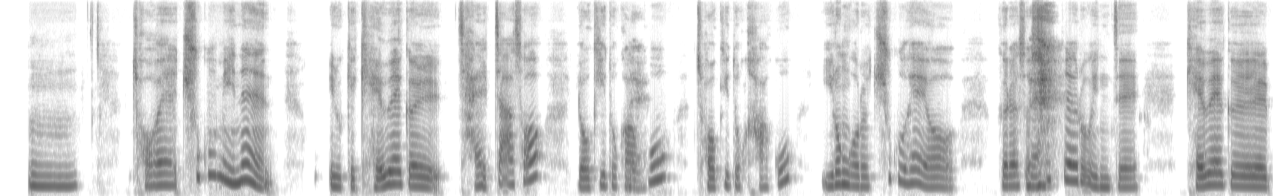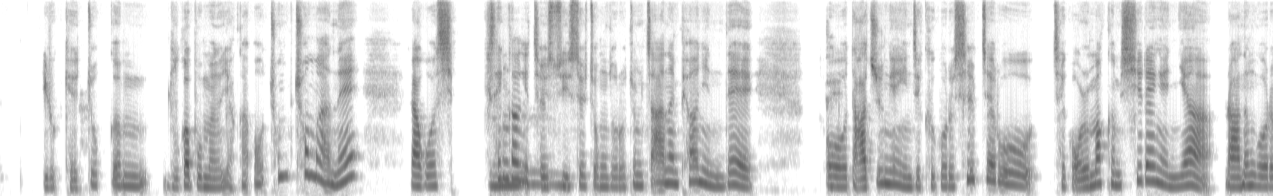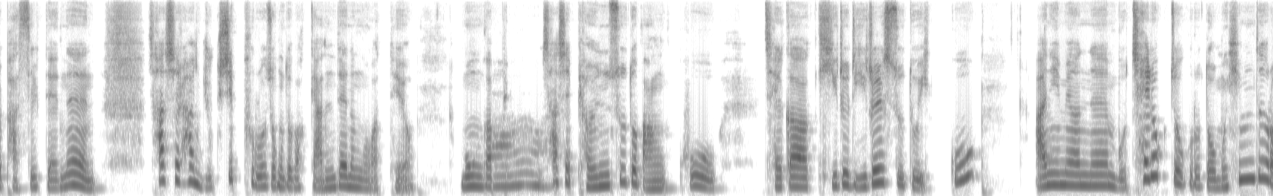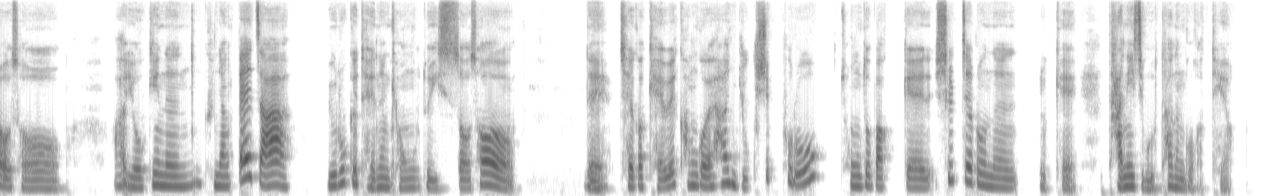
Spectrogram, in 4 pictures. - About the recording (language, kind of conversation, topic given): Korean, advice, 중요한 결정을 내릴 때 결정 과정을 단순화해 스트레스를 줄이려면 어떻게 해야 하나요?
- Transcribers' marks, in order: laughing while speaking: "네"; other background noise; tsk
